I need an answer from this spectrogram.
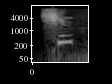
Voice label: "qin", Mandarin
